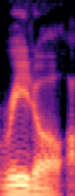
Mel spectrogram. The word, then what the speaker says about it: Riedel: He's a great guy, and I encourage you to follow him on Facebook, Maximilian Riedel, R-I-E-D-E-L, rhymes with beetle. Okay, not Riedel.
